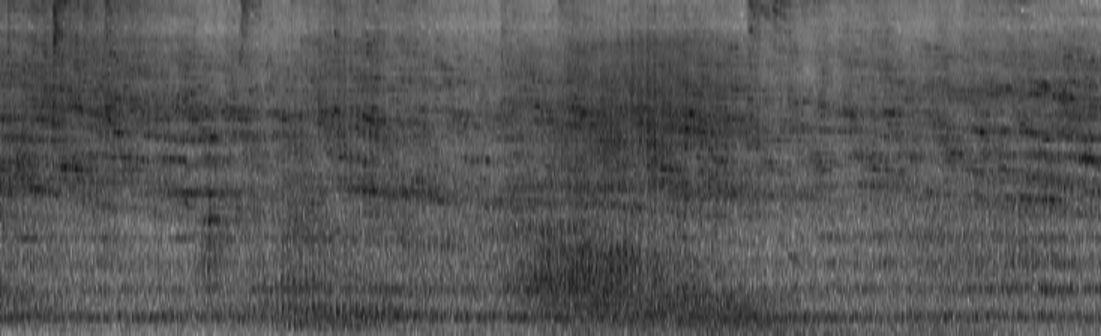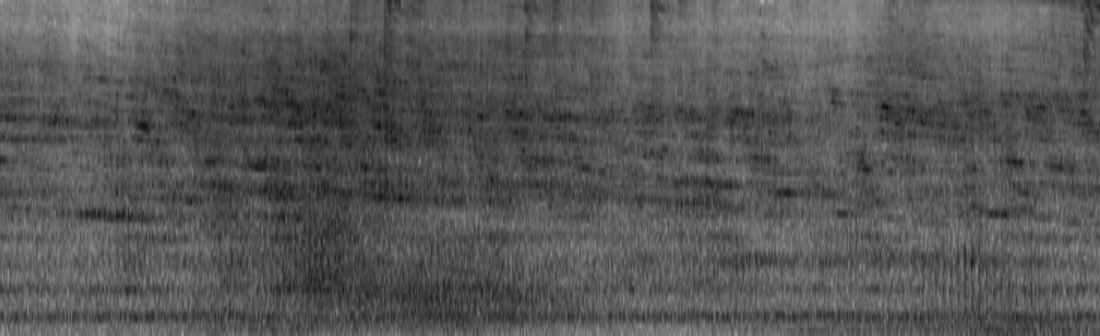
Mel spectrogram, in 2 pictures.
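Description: Intermodal freight cars of a fast-moving BNSF Z train rolling past: a steady rumble and clatter of steel wheels on the rails, with faint high wheel squeal, swelling and easing every several seconds.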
